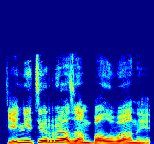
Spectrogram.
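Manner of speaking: loud, high officer's bark; exasperated shouted command. A narrator's reading. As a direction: bellow an impatient order. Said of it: "рявкнул поручик".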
